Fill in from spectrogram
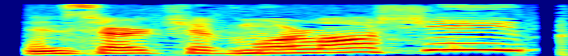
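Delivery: ordinary talk, nothing marked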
